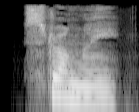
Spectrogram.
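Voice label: "strongly", British English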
